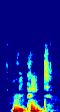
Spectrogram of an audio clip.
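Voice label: "repaint", British English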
